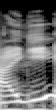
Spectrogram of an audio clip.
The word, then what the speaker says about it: Hygge: It's like, I think it's pronounced like hug or something, but it's spelled Hygge? – H-Y-G-G-E.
